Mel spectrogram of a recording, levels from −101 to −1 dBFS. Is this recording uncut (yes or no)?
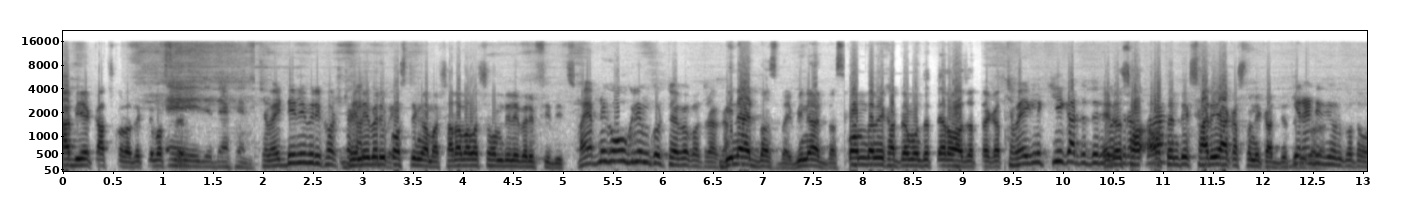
no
